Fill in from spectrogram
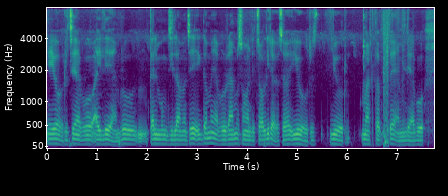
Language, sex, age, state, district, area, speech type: Nepali, male, 30-45, West Bengal, Kalimpong, rural, spontaneous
